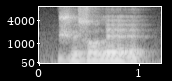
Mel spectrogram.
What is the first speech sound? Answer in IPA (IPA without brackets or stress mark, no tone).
ʒ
